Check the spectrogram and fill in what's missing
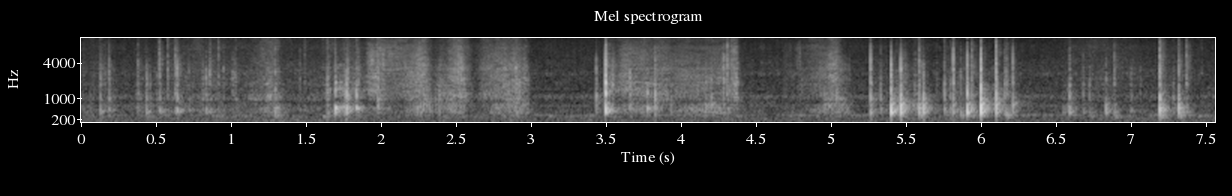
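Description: Long fingernails drum on the top edge of a hollow, console-sized white plastic game console casing lying on carpet. Bursts of quick, light clicking taps with a hollow plastic tone mix with soft scratchy brushing between them.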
